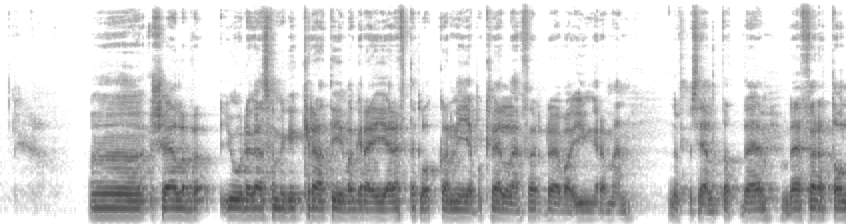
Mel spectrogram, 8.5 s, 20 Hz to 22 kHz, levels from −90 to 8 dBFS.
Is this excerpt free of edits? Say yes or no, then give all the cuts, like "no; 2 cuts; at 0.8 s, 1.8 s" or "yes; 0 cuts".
no; 1 cut; at 6.8 s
